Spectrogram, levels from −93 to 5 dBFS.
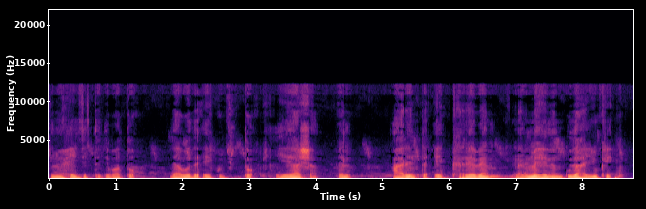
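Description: Speech, with audible HE-AAC compression damage throughout. The treble sounds synthetic, and s sounds come out gritty and metallic. Nothing reaches above about 12.3 kHz. The likely cause is spectral band replication rebuilding the top from copied lower bands, pointing to roughly 16 kbps.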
